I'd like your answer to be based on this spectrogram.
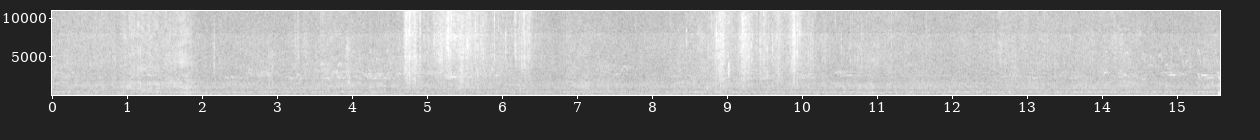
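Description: Honeybees buzz in an opened hive chamber holding queen cells, a continuous close hum of many insects at low overall level, with a few sharper passes of individual bees.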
